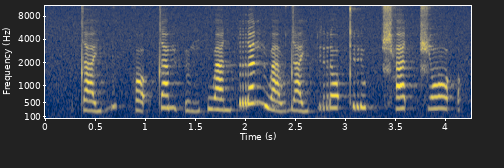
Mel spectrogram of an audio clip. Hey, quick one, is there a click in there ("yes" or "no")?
no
